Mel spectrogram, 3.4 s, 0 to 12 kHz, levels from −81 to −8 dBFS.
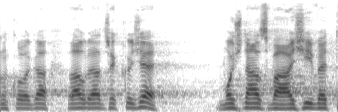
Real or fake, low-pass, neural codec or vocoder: fake; 10.8 kHz; vocoder, 24 kHz, 100 mel bands, Vocos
